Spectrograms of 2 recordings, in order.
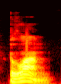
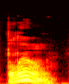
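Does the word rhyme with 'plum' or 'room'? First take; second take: plum; room. First: The vowel is a short 'u' sound. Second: The vowel is a long 'oo' sound. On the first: The speaker calls it right. "when it's actually Blum, as in Blumpkin" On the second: The speaker calls it wrong. "he pronounced it as Bloom"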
